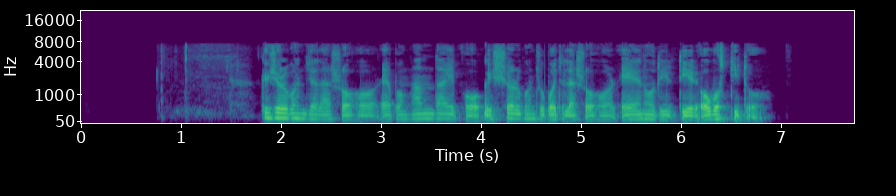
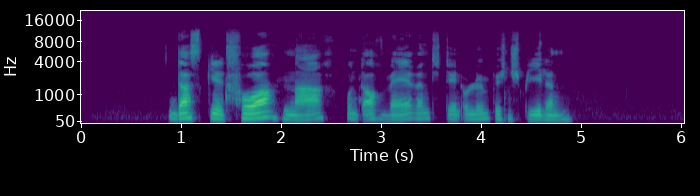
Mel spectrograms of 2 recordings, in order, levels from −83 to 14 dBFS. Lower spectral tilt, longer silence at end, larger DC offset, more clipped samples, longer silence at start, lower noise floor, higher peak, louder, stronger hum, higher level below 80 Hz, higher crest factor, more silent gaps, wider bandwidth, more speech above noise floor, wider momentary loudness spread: about the same, -6 dB/octave vs -5.5 dB/octave; second, 0.9 s vs 1.15 s; neither; neither; first, 1.45 s vs 0.9 s; first, under -90 dBFS vs -77 dBFS; about the same, -2 dBFS vs -4 dBFS; first, -21 LUFS vs -25 LUFS; neither; first, -52 dBFS vs -74 dBFS; about the same, 20 dB vs 22 dB; neither; second, 8 kHz vs 12 kHz; first, over 70 dB vs 52 dB; second, 10 LU vs 17 LU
